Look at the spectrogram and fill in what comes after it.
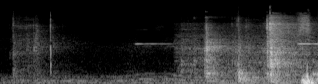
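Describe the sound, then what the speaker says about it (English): A door being opened indoors after a day at the beach: a soft latch click and handle rattle, then louder scraping and thuds as it swings, near and moderately loud with faint background hum. "so I'm opening my door"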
